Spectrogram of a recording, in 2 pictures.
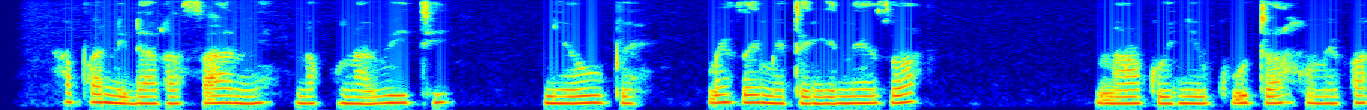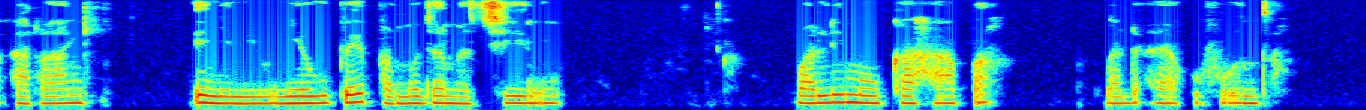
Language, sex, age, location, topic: Swahili, female, 18-24, Kisumu, education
